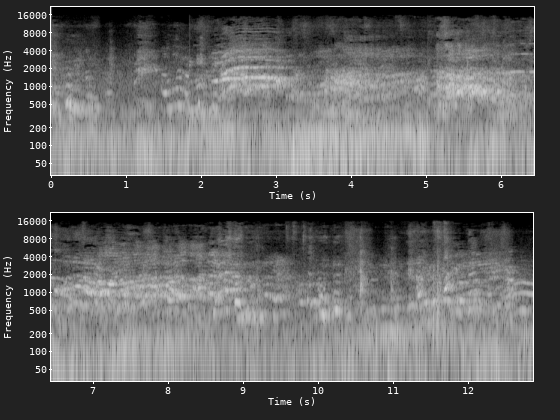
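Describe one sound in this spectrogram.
Young women laugh loudly close by.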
